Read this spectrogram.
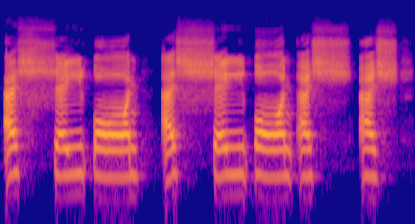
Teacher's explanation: आवाज़ को फैलाना है, मोटा नहीं करना शीन को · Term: शीन की तफशी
